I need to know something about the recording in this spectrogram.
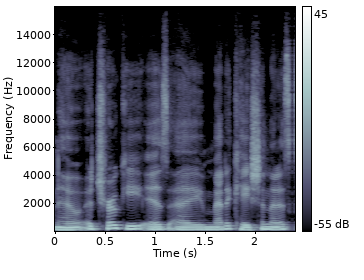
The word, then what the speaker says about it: troche: So we've heard troche and but it's troche is how you pronounce it, and Troche if you're listening and don't happen to be on YouTube when we list it below.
